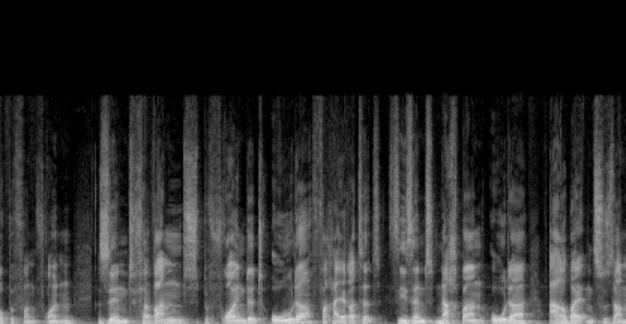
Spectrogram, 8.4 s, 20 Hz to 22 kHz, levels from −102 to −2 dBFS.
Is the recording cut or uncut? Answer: cut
